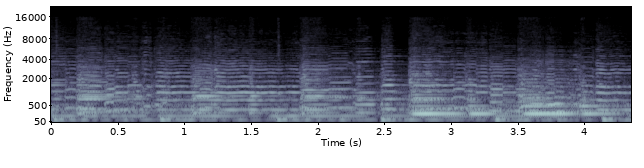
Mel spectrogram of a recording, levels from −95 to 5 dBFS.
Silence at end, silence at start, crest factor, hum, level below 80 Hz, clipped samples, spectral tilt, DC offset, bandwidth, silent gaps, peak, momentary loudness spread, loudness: 0 s; 0 s; 16 dB; none; -52 dBFS; under 0.1%; -7.5 dB/octave; under 0.1%; 8.4 kHz; none; -14 dBFS; 8 LU; -30 LUFS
